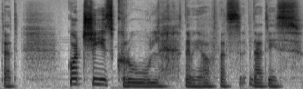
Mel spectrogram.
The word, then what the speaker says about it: król: the English spelling, that imagine that the O with the accent above it is like 2 O's.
